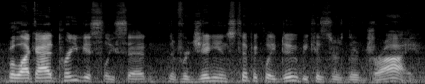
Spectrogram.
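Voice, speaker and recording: A man's voice: medium pitch, lively intonation, a little fast. A man giving a casual, rambling review while puffing on a pipe, musing aloud and asking himself rhetorical questions. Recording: clear background noise, vehicle-like ambience.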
